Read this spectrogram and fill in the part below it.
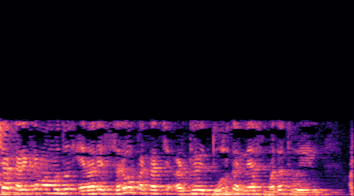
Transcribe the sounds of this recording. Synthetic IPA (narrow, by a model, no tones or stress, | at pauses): ɕjakaɾjəkɾəmaməd̪ʱuːnjeɽ̃aɾesəɾʋəpɾəkaɾt͡ɕeʔəɾt̪ʰəɭed̪uːɾkəɾɳjasməd̪ət̪ɦoiːl | a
